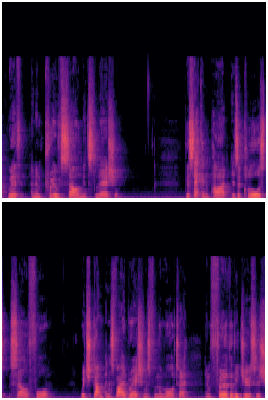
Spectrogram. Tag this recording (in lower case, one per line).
speech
